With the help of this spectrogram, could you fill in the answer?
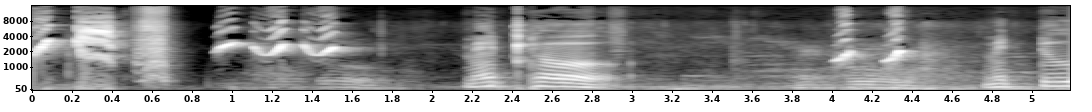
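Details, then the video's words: Pet talking parrot: a loud squawk, a quick wavering whistle, then a speech-like, harmonic-rich mimicked phrase, followed by more short whistled notes. "Parrot Talking video || Talking parrot || Batooni Tota"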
